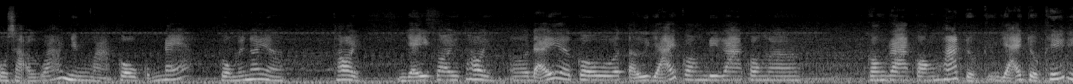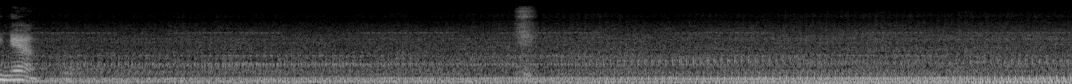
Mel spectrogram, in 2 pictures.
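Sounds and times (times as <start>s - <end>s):
speech: 0.0s - 11.5s
tractor engine chugging as the tractor passes by: 0.0s - 21.4s
sharp hiss: 15.8s - 16.3s.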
